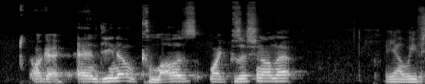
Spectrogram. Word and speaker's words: Kamala: Also, it's pronounced Kamala.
